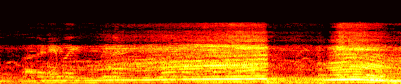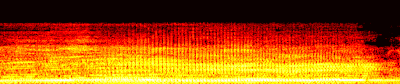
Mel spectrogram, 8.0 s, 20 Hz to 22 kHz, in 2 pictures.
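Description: Off-road 4x4 race truck engine running hard at high revs under load, its pitch climbing, breaking off briefly about three seconds in, then rising again and held high until it falls away near the end.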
